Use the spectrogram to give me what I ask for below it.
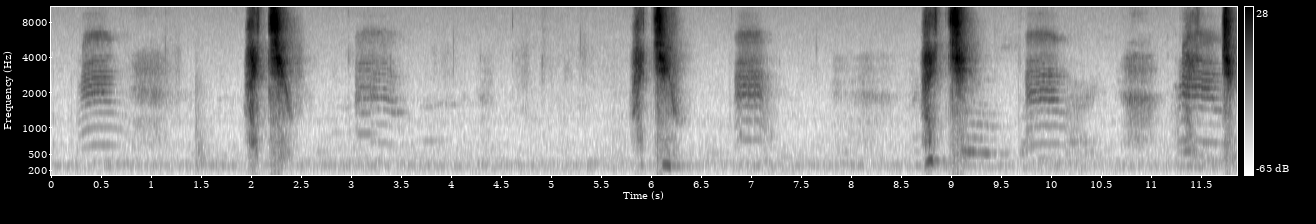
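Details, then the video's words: A domestic cat sneezing repeatedly: sharp, explosive bursts in quick double pairs, recurring about every three to four seconds, with voiced, wavering sounds like human voices heard between the sneezes. "Crazy sneezing cat"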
